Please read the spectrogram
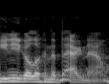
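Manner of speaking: normal talking voice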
